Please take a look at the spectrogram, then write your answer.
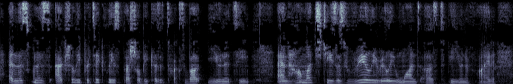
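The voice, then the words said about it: Weak voice recovering from cold. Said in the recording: “my voice is still not completely back yet. I am still healing from the cold I was fighting last week”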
